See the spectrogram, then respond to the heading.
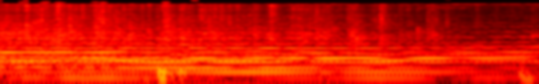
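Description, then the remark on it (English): An audience claps steadily, a dense patter of many hands that holds fairly even for the whole stretch over a sustained, droning musical tone underneath. “Those who are not clapping, I think you are part of those people.”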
